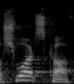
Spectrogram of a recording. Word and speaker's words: Schwarzkopf: The general Schwarzkopf.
